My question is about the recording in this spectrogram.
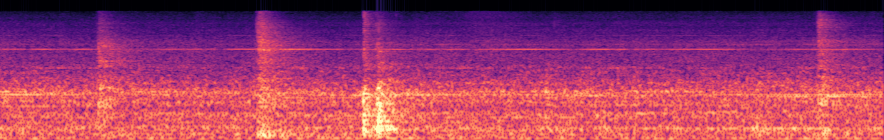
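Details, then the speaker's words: Vacuum loader for injection-molding plastic drying hoppers, switched on manually (remote dead): steady motor hum with thin high tone and sharp air-valve clicks as it cycles, gate opening to fill chamber with plastic; normal start-up. "basically you just flip the switch on and you'll see it's like going through a process it's got some uh some air valves in the top"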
